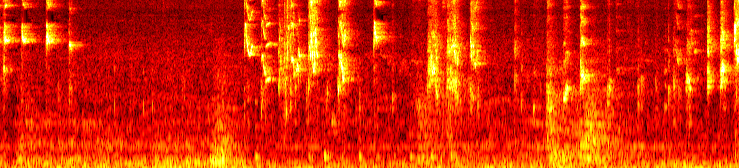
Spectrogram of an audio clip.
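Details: Captive lovebirds, albino and Euwing green opaline, chirping in the morning: bursts of sharp, high, harsh chirps in quick runs with short pauses, several birds overlapping.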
